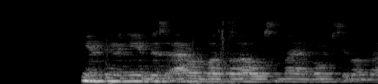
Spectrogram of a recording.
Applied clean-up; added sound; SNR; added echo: neural separator model SepFormer DNS4.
